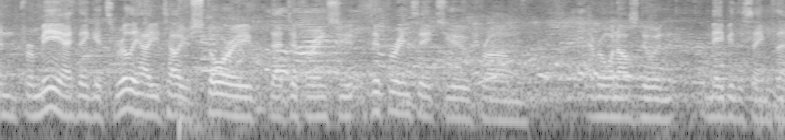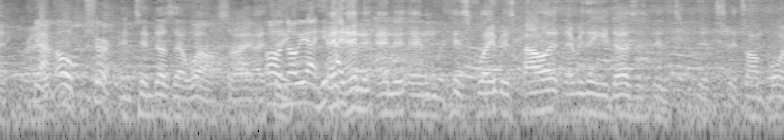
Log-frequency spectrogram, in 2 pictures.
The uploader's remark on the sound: At Shady Oak Barrel House in Santa Rosa, CA for San Francisco Beer Week. Recorded at Shady Oak Barrel House in Santa Rosa, CA in February, 2019.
